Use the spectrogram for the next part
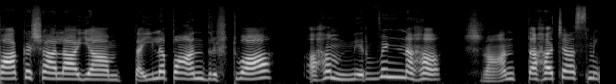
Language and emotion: Sanskrit, disgusted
